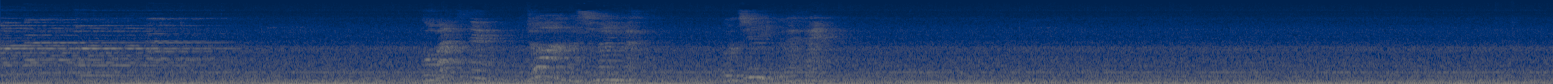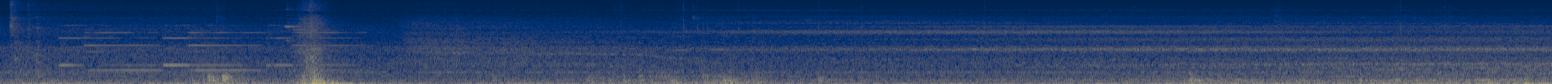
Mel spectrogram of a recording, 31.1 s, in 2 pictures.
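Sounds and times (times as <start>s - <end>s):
train equipment humming: 0.0s - 31.0s
train doors closing with thud: 15.0s - 24.3s.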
